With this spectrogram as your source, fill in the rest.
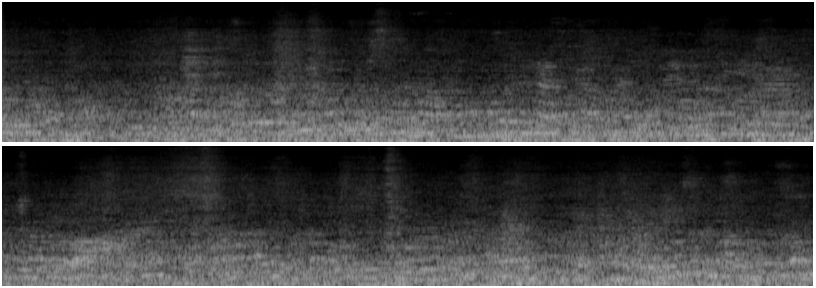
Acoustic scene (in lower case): crowded indoor space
